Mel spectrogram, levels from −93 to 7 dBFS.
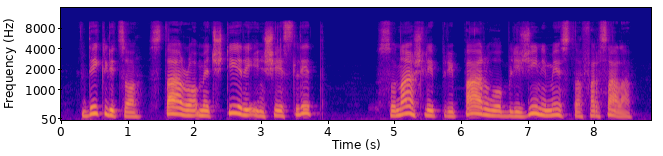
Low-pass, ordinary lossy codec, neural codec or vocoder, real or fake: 9.9 kHz; none; none; real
